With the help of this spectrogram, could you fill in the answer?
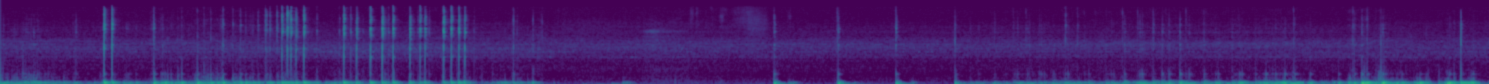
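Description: A plastic guitar pick scratches the top and side of the hollow metal wire-mesh dome of a silver microphone, producing a heavy, boomy low rumble with quick clicking ticks. The scratching runs for a few seconds, drops to quieter isolated taps in the middle, then resumes as dense, close-up scraping.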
